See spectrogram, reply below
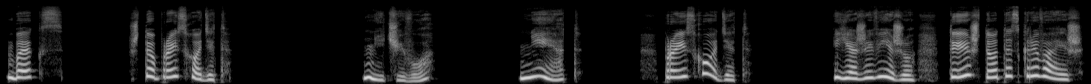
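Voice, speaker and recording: A high, shrill young woman, easily alarmed, whose questions climb into upset cries, as the audiobook's female narrator puts her on. The sound is close and dry, with no room around it. It is a storybook voice for a frantic friend. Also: big pitch swings, very slow, pauses often, dry recording, full character voice. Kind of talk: audiobook character voice.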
